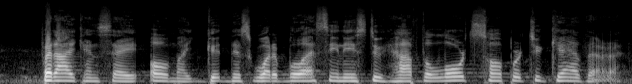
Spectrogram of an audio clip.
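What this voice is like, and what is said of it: Strong foreign accent. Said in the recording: “my hard accent”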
